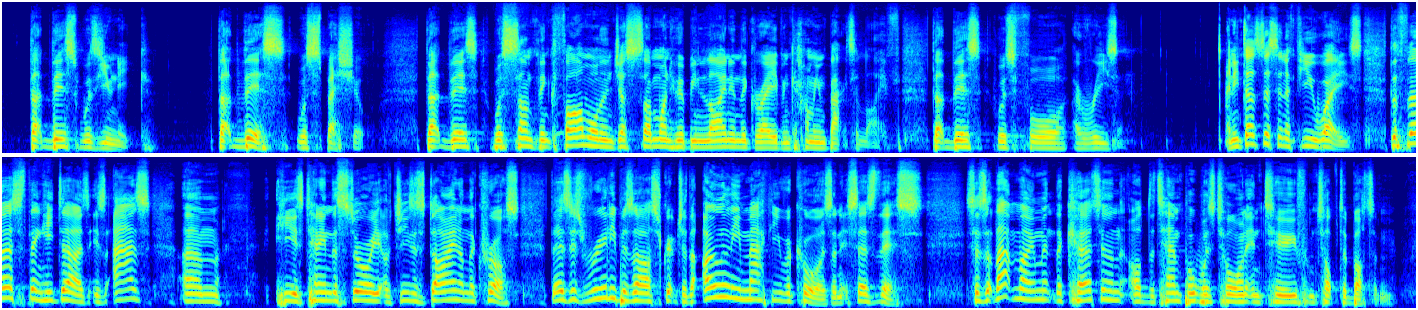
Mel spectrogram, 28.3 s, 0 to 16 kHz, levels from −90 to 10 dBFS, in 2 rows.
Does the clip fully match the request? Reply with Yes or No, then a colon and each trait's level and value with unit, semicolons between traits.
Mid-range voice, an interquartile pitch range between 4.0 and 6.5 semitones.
Yes: medium, 170 Hz; average, 4.5 semitones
